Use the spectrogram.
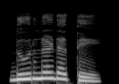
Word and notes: ದುರ್ನಡತೆ: Kannada

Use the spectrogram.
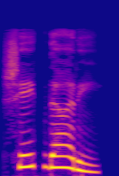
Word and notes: ಷೋಕೀದಾರ: Kannada

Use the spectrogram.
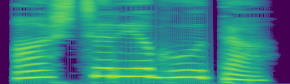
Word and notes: ಆಶ್ಚರ್ಯಭೂತ: kannada

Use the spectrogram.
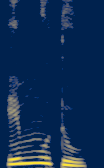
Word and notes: ಎಮ್ಮದು: emmadu

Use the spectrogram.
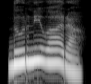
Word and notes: ದುರ್ನಿವಾರ: durnivāra; kannada

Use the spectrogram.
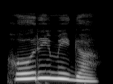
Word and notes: ಹೋರಿಮಿಗ: hōrimiga

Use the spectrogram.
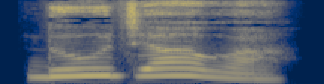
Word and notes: ದೂಜಾವ: Kannada

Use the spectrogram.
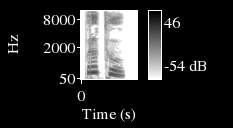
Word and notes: ಪರದು: paradu

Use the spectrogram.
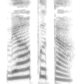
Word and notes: ವ್ಯಾಪ್ತ: vyāpta

